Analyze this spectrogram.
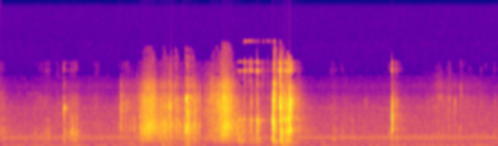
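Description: Hand-fitting steel bolts with copper washers into a tractor transmission cover: a rustling about two seconds in, then a quick cluster of small metallic clicks and clinks about four seconds in and a single click near six seconds.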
